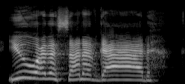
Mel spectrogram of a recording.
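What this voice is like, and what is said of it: Demon character voice. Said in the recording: “That's my demon voice.”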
